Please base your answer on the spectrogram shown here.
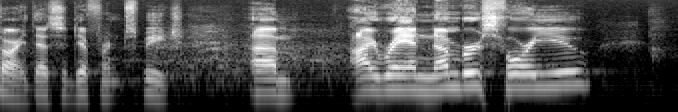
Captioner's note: laugh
